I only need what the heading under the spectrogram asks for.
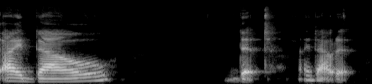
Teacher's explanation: So what happens when I have one word that ends with T and the next word starts with a vowel, like doubt it, is that I link those two words and then the T ends up being what's called a flap T. It sounds more like a D. So it sounds like I doubt it. · I linked those two words and then the T ends up being of what's called a flap T it sounds more like a D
